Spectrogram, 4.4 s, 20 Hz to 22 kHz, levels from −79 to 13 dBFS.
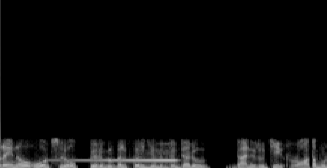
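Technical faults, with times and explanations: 0.59 to 2.43 s, loudspeaker feedback squeal: a single 1.1 kHz tone swells over roughly a second and a half until it sits a few decibels above the speech, then stops at 2.43 s. The microphone was picking up its own loudspeaker, and at that frequency the loop gain passed unity, so the tone kept reinforcing itself. Unlike a steady interfering whistle or hum, it starts faint and climbs in level, and the whole clip has the narrowband, slightly phone-like character of light AMR narrowband coding.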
